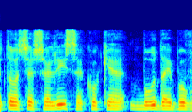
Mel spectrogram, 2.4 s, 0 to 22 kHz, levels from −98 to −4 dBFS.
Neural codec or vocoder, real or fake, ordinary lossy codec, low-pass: codec, 16 kHz, 4.8 kbps, FACodec; fake; MP3, 64 kbps; 7.2 kHz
